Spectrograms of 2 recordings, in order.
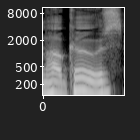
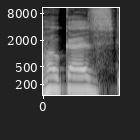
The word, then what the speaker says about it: Hokas: I think last time I didn't even know how to pronounce them. I think I was calling them Hokus. Mm. So since then, I have bought a pair of Hokas.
